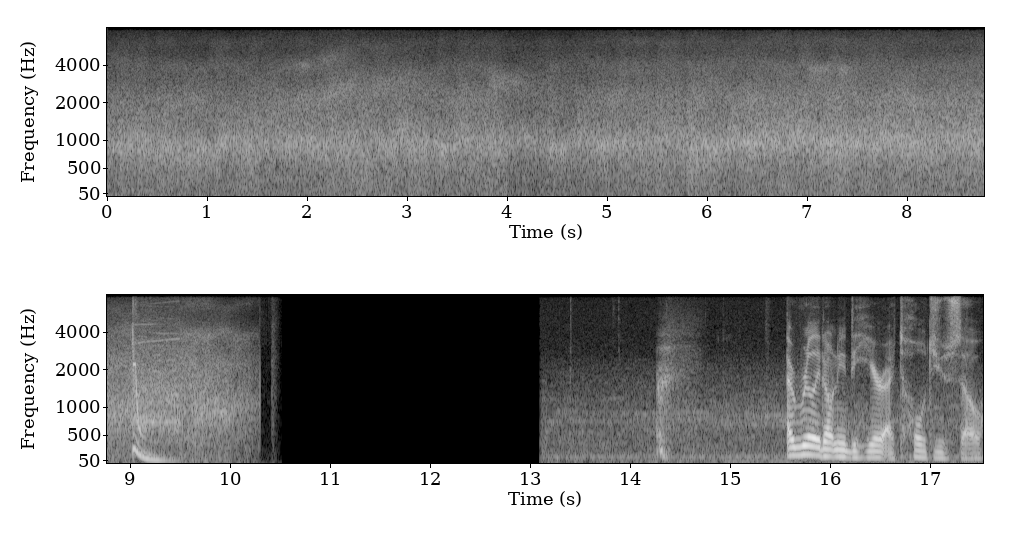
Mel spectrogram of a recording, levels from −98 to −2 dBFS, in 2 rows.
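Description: From 0.00 to 9.01 s, and again from 9.49 to 10.29 s, the sound is dropped, likely by the voice detector misjudging it as background. Steady comfort noise replaces it, so the audio gives way to steady noise or near silence until transmission resumes.

At 13.07 s, a sound begins abruptly without its soft start, likely an onset clipped by the voice detector. About 20 ms went unsent, filled with comfort noise, and the sound seems to snap on. Throughout, nothing is heard above 8 kHz, consistent with a G.722 call codec.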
